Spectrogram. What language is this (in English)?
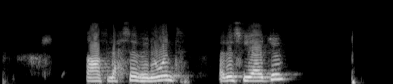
Kabyle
